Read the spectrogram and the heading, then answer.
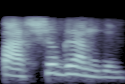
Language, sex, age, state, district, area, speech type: Bengali, female, 45-60, West Bengal, Howrah, urban, conversation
